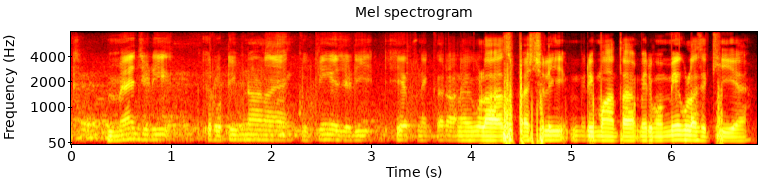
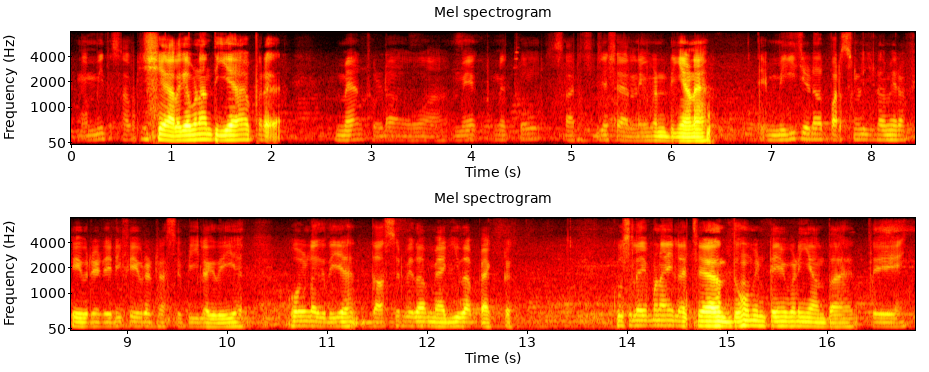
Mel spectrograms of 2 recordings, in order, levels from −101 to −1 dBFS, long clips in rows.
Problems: constant background noise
